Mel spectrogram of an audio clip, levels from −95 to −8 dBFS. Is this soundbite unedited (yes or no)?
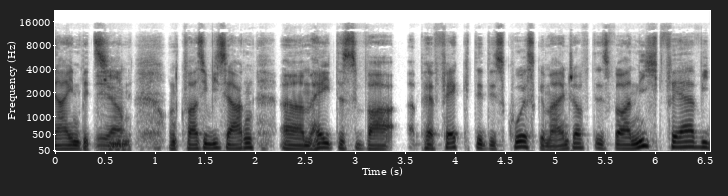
no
